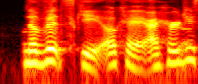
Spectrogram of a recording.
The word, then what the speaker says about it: Novitzky: mess how do you say your last name novitskiy novitskiy okay i heard you saying on the videos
